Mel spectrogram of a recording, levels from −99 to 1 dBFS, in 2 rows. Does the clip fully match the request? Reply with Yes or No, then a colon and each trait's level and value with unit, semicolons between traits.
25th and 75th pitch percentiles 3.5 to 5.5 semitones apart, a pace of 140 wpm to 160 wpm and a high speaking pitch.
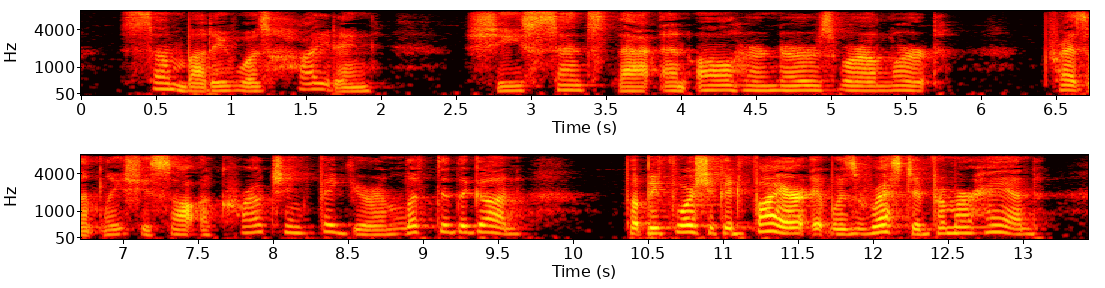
No: average, 4.8 semitones; average, 145 wpm; medium, 180 Hz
